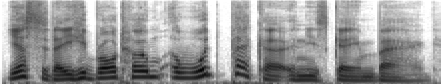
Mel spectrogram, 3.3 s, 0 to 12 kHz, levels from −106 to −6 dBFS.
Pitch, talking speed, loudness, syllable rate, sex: 145 Hz, 180 wpm, -20 LUFS, 4.5 syllables/s, male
